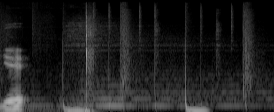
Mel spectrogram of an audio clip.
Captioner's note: snap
